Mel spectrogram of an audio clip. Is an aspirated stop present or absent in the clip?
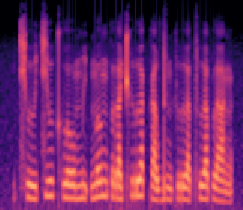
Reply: present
